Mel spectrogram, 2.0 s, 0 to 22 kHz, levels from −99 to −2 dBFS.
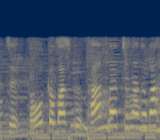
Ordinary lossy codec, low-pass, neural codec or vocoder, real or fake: none; 7.2 kHz; none; real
